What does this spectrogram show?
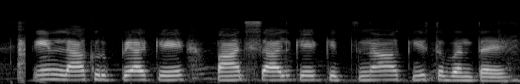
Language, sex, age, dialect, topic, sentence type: Magahi, female, 18-24, Western, banking, question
